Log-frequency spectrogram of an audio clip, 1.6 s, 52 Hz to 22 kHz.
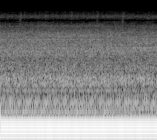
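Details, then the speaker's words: Used 5-liter V8 in a donor car, with some mileage, idling: steady even low rumble with no ticking, lifter noise or knock; sounds healthy. "Well, it sounds pretty damn decent comparatively to ours. Sounds healthy. Yeah, none of the insane lift or tick or whatever."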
